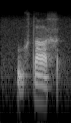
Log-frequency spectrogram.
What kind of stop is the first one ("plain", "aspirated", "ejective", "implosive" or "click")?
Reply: plain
